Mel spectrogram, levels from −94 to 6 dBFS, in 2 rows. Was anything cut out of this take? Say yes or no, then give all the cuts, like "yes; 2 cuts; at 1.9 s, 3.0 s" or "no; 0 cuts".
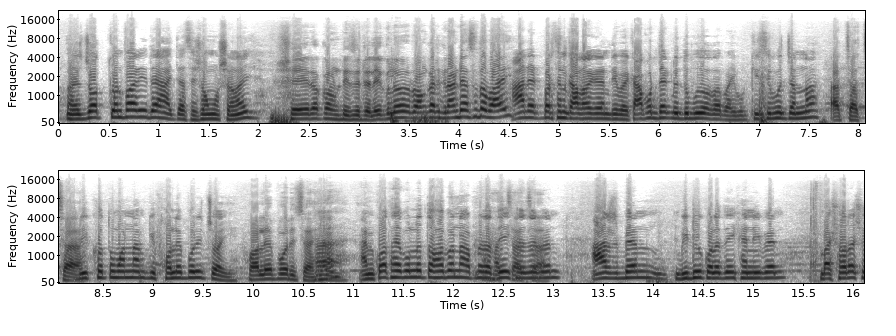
no; 0 cuts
